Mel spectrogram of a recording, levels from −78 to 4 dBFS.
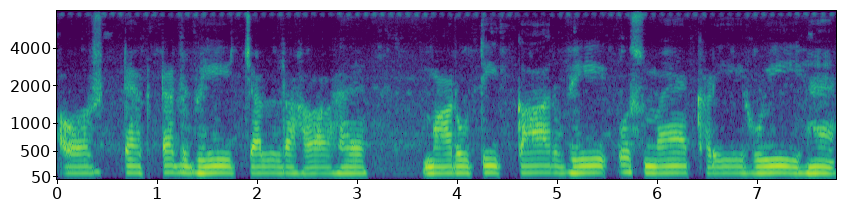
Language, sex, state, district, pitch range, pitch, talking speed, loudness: Hindi, male, Uttar Pradesh, Ghazipur, 115-120 Hz, 115 Hz, 100 wpm, -13 LUFS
